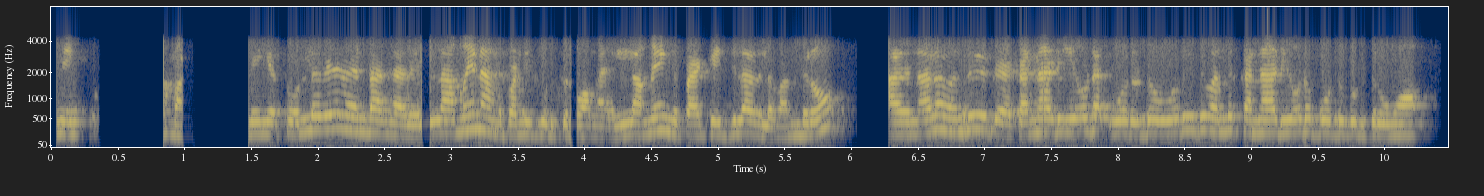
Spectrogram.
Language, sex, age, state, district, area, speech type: Tamil, female, 30-45, Tamil Nadu, Tiruppur, urban, conversation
